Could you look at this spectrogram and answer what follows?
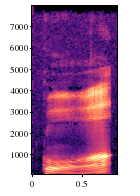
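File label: "guo", Mandarin Chinese, tone 3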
